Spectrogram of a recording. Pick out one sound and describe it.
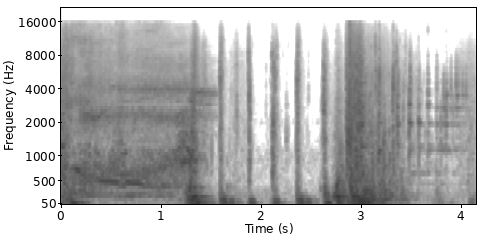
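A spiked club strikes flesh with heavy thuds.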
